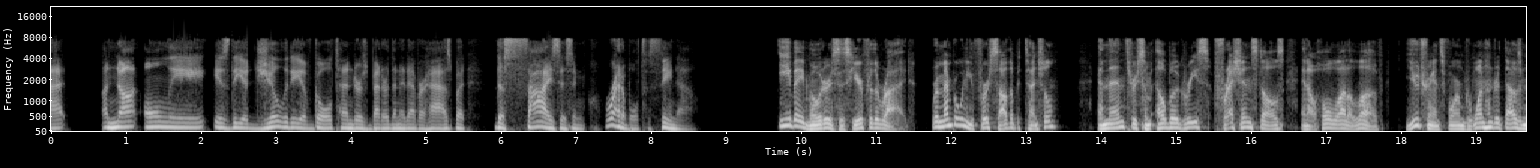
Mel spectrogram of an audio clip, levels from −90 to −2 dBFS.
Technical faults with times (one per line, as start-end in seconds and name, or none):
none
